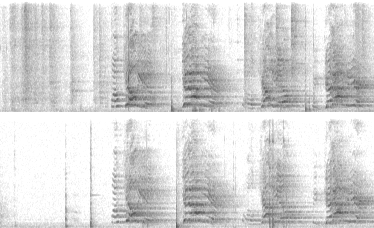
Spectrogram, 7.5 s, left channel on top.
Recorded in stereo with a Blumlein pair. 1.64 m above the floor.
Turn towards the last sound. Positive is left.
turn(degrees=70)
